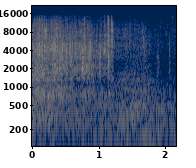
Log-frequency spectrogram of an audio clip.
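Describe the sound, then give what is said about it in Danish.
Water is poured steadily into a tub to hold small fish caught with a net, a broad, splashy hiss that is brightest in the first second, then settles into a softer, continuous trickle. “Se, nu hælder vi lidt vand op, op, i, op i barken her.”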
